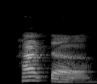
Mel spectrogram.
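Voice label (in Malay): "harta", Malay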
